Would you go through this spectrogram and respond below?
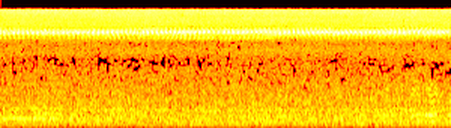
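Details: Night chorus of chirping crickets: a steady, very high, rapidly pulsed trill that never breaks, with a faint low murmur underneath.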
